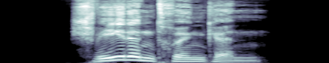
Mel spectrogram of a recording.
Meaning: dative plural of Schwedentrunk
- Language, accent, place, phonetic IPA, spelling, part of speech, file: German, Germany, Berlin, [ˈʃveːdənˌtʁʏŋkn̩], Schwedentrünken, noun, De-Schwedentrünken.ogg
